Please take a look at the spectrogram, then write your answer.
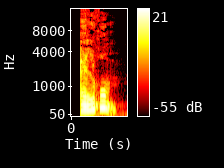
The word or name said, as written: alrum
